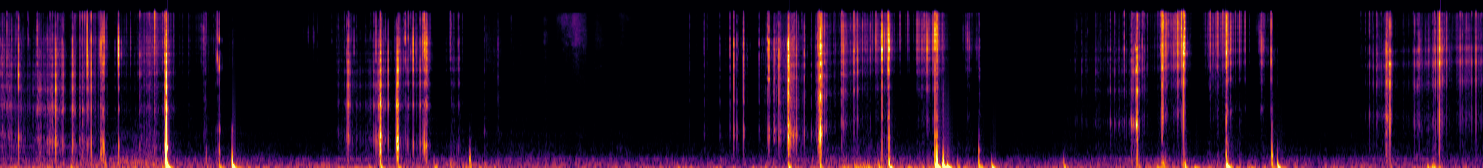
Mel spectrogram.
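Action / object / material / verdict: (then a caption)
scrape / wheat straw drinking straw / wheat straw / none. A single long, thin, hollow wheat-straw drinking straw is held upright close to the mic while fingertips and nails scratch and rub along it. Clusters of dry, crackly, bright rasping and scraping come in bursts, separated by quiet pauses over a faint low hum.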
